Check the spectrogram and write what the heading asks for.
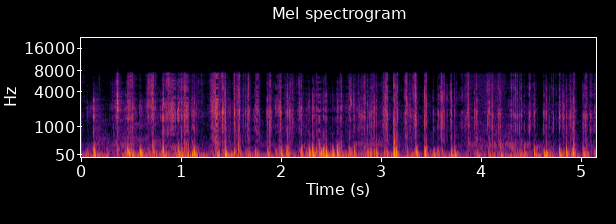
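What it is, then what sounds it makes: Foam bead slime (floam). A small handful of soft, solid pink foam-bead slime (floam) is squeezed, kneaded and pulled apart with the fingers close to the microphone. It makes dense, continuous crunchy popping and crackling with a low, thumpy body and a fizz of brighter clicks on top.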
